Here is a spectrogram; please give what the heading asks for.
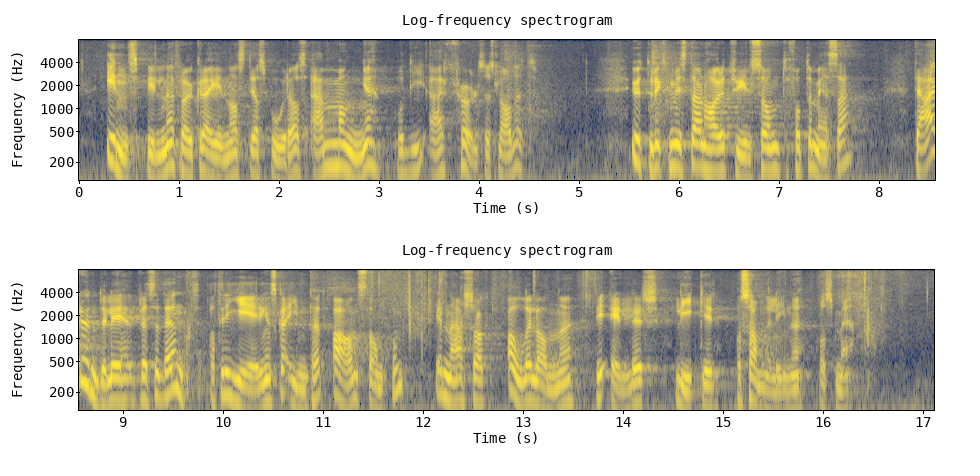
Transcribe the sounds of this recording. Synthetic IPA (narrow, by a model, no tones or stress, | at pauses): ɪnspɪlənəfɾɑʉkɾɑiːnɑsd̪ɪɑspuːɾɑsæɾmɑŋːəɔd̪ɪʔæɾføːlsəslɑːd̪ət̪ | ʉːt̪nɾʏksmɪnɪst̪əɾəɳɦɑɾʉt̪ʰʋiːlsɔmt̪fɔt̪̚ːd̪ɛmɛsæɪ | d̪̥ɛæɾʉnd̪əɭɪpʰɾɛsɪd̪ɛnt̪ɑt̪ɾɛjeːɾɪŋənskɑɪnt̪ʰɑːɛt̪ɑːnt̪st̪ɑnd̪̚pʰʊŋk̚t̪ɛnd̪ææʂɑkt̪ɑlːəlɑnːəʋɪʔɛlːəʂliːkəɾɔsɑmːənlɪŋnəɔsmɛ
